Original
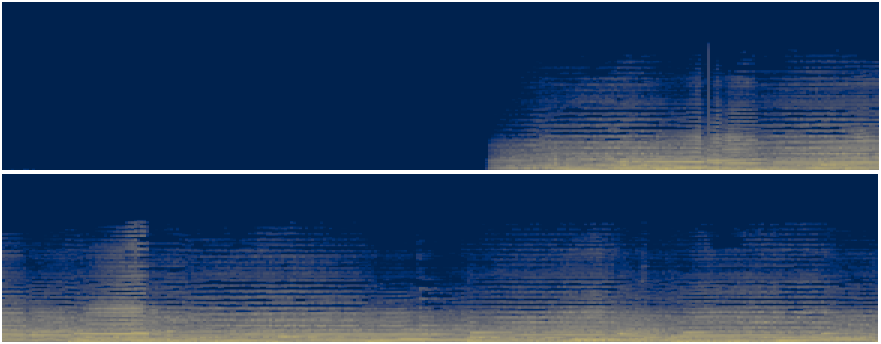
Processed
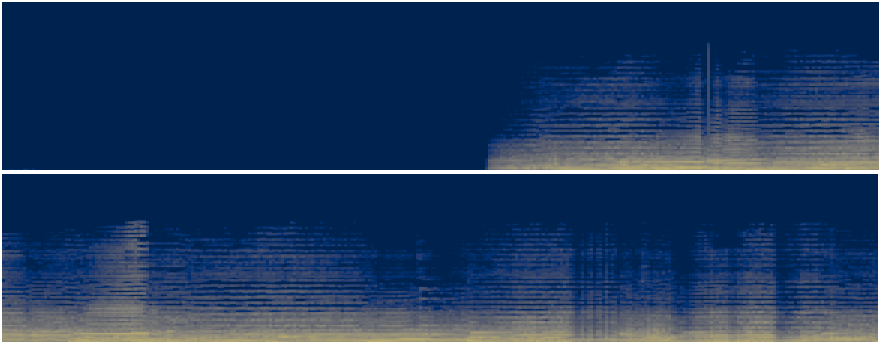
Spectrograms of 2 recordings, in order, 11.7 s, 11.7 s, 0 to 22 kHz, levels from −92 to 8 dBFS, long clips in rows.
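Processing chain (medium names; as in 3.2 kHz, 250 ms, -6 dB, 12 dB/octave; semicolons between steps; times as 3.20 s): peaking EQ 3.7 kHz -6.5 dB 2.6 oct; 9.25–11.38 s: compressor with a negative ratio -25 dBFS, ratio -0.5; trim +2 dB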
